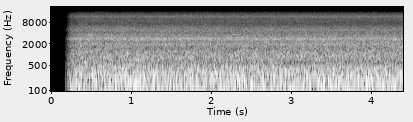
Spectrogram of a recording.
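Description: Heavy rain falling: a steady, even rushing hiss that starts abruptly and holds at one level.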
